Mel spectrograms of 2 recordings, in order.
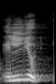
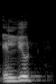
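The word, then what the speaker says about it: Eliud: मैं हो सकता है गलत नाम लूं तो अंग्रेजी में उनकी स्पेलिंग पढ़ देता हूं। इल्यूट ई एल यू आई डी इल्यूट के आई पी सी एच ओ जी ई के जोगे कितने लोगों ने नाम सुना है?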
